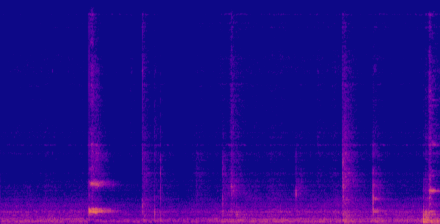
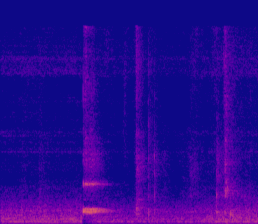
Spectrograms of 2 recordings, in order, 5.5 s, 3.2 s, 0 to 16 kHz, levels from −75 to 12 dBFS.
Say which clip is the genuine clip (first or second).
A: second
